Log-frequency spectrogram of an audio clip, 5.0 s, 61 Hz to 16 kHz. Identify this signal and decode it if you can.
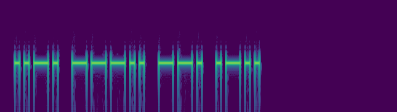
Morse code, heard as a keyed tone, about 20 wpm, 700 Hz. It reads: F8GL
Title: DXCC-100 Call Signs - 4 Characters - 20wpm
